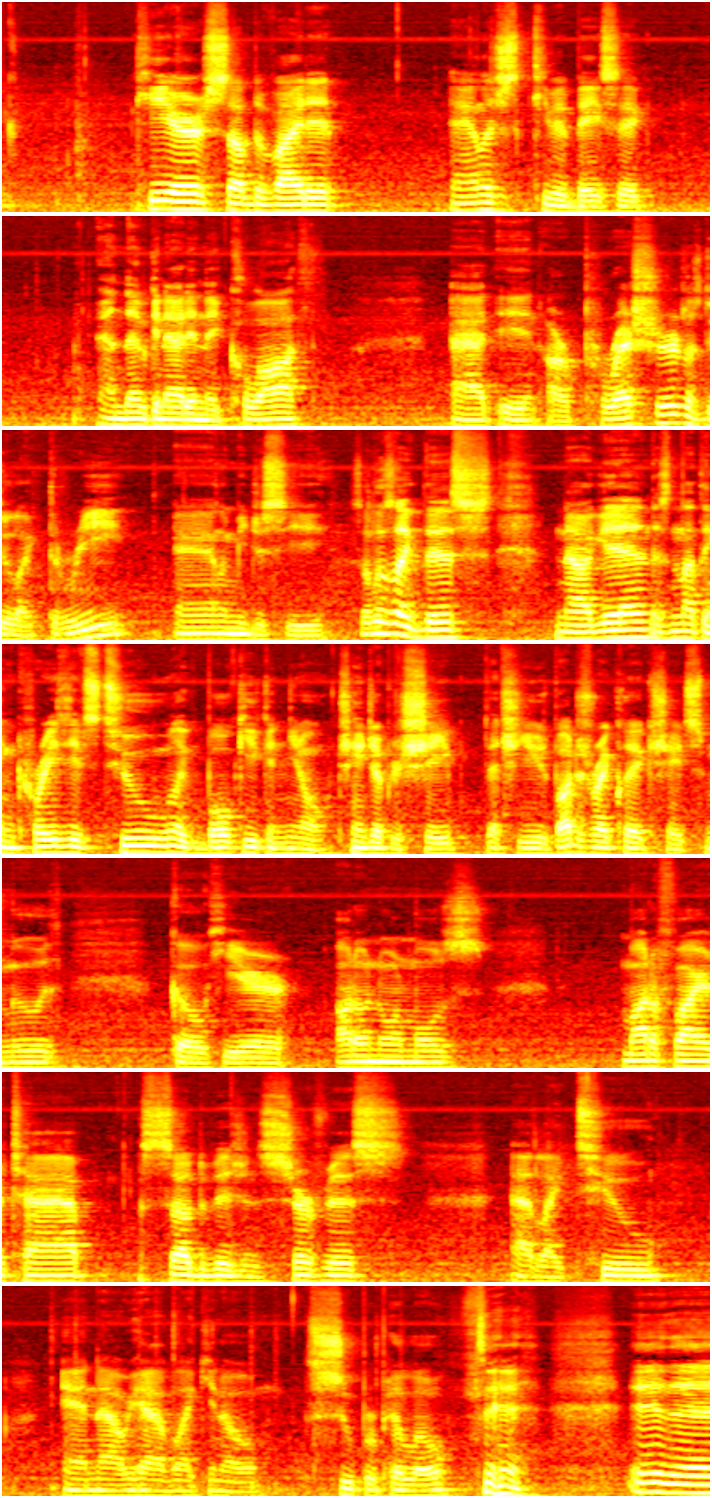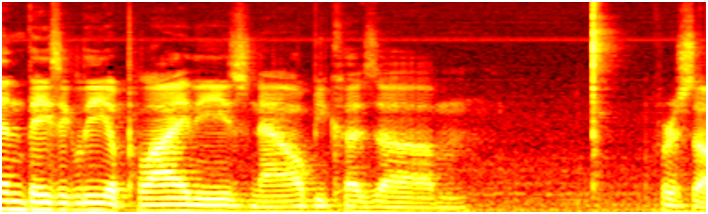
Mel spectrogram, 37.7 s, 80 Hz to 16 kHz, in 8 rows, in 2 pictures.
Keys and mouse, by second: 0.3-1.9 right drag, 2.9 click, 3.3 click, 4.3 click, 4.9 Tab, 6.0 click, 8.6 click, 9.1 click, 10.4 space, 11.9 space, 17.8-19.9 right drag, 20.1 click, 21.1 click, 21.6 click, 22.5 click, 23.7-25.6 drag, 27.1 click, 28.6 space, 29.2 space, 29.6 shift+Left, 30.0 space, 30.8 space, 34.6 click, 35.0 super+a, 36.8 click.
